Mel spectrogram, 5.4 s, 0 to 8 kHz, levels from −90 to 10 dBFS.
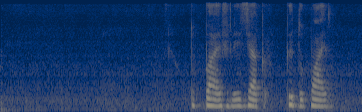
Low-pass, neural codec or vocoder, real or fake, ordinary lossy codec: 7.2 kHz; codec, 24 kHz, 0.9 kbps, WavTokenizer, small release; fake; none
